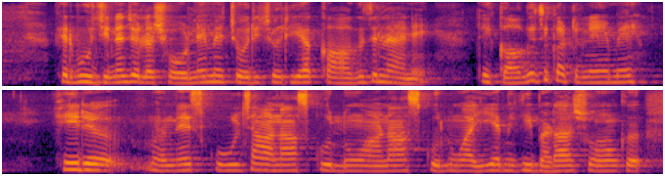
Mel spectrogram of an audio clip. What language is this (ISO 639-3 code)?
doi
